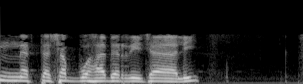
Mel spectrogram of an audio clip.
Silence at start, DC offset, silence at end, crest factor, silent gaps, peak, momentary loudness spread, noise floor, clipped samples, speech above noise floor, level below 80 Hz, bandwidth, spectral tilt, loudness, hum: 0 s; under 0.1%; 1.05 s; 14 dB; none; -4 dBFS; 4 LU; -51 dBFS; under 0.1%; 35 dB; -42 dBFS; 4.3 kHz; -12 dB/octave; -17 LUFS; none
